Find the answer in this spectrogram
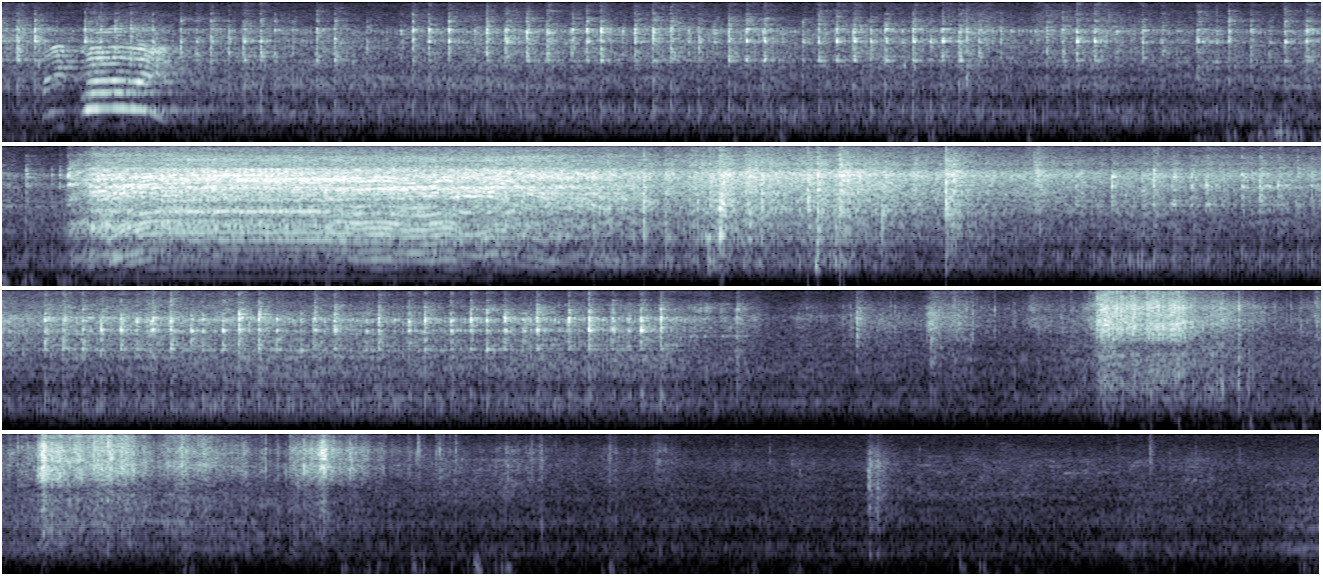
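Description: Chainsaw idling with a rapid rattle. About a third of the way in it is run up to full throttle for about three seconds, then drops back to idle.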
